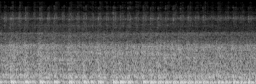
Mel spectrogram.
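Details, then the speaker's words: Honda Supra GTR 150, fuel-injected, 2 years of use: a smooth, even idle with a steady low putter and no ticks or knocks. The owner says there are no odd noises; healthy engine. "Tuh, gimana teman-teman? Suaranya masih halus kan? Nggak ada suara aneh-aneh gitu."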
